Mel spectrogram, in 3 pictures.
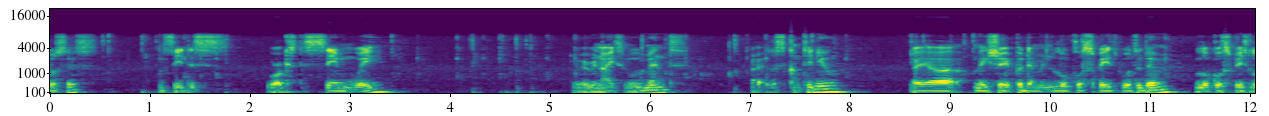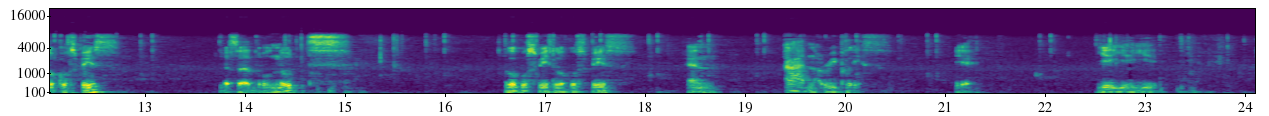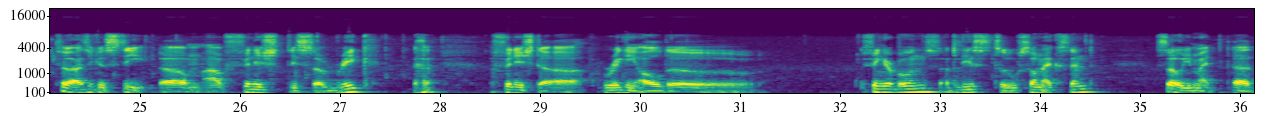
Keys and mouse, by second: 0.4-1.2 drag, 1.2 shift+middle drag, 1.4 shift+middle drag, 2.6 click, 3.6-4.0 middle drag, 4.2 shift+middle drag, 4.7 ctrl+z, 4.9-5.2 middle drag, 5.3 shift+middle drag, 6.1 shift+middle drag, 6.9 middle drag, 8.7-9.2 drag, 10.9 shift+middle click, 11.9-13.0 drag, 15.0 ctrl+shift+c, 15.8 click, 16.6 click, 16.8-17.5 drag, 18.1 click, 19.1-20.1 drag, 20.7-23.0 drag, 23.5 ctrl+shift+c, 24.0 middle drag, 24.5 middle drag, 25.1 middle drag, 27.1-27.4 middle drag, 27.6 middle click, 28.5 middle drag, 29.4-29.8 middle drag, 30.0 middle click, 32.1 middle click, 32.6 shift+middle click, 33.0 middle click, 33.3 middle click, 34.4-35.4 drag.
